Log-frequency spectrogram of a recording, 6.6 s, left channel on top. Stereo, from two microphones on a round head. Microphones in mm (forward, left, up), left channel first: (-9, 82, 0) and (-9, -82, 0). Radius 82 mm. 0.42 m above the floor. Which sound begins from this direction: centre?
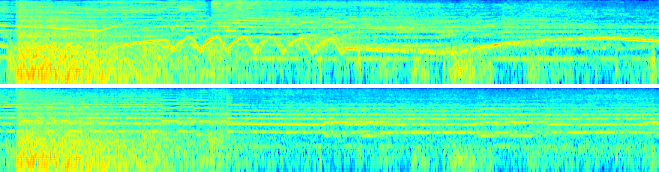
An explosion, at 0.2 s.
